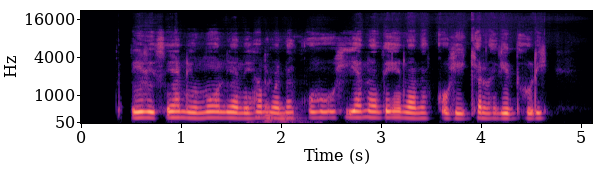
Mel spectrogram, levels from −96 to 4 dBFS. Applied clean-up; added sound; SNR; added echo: neural mask model DeepFilterNet 3.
